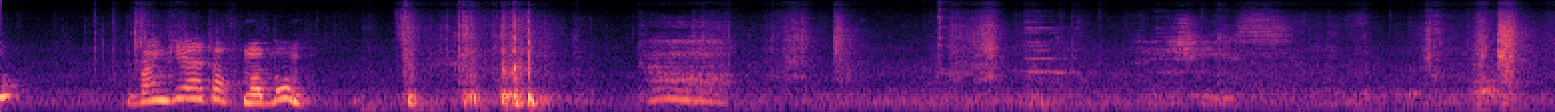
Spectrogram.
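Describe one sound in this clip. Cardboard rustles and scrapes as a box is opened.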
